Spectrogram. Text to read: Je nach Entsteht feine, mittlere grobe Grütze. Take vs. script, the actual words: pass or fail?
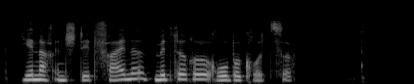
pass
